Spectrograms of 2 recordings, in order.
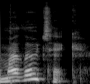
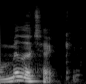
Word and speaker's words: Milotic: he is horsey and a myotic or Milotic I I've always called it myotic um got an armage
